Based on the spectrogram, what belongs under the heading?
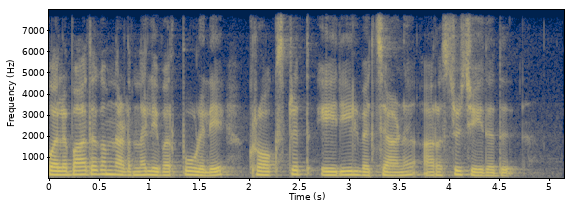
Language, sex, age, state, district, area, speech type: Malayalam, female, 30-45, Kerala, Kannur, rural, read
